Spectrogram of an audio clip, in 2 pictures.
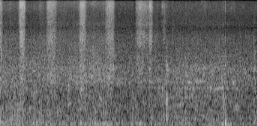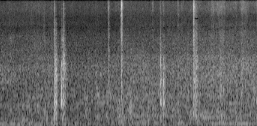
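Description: A machete chops into a coconut with sharp knocks.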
